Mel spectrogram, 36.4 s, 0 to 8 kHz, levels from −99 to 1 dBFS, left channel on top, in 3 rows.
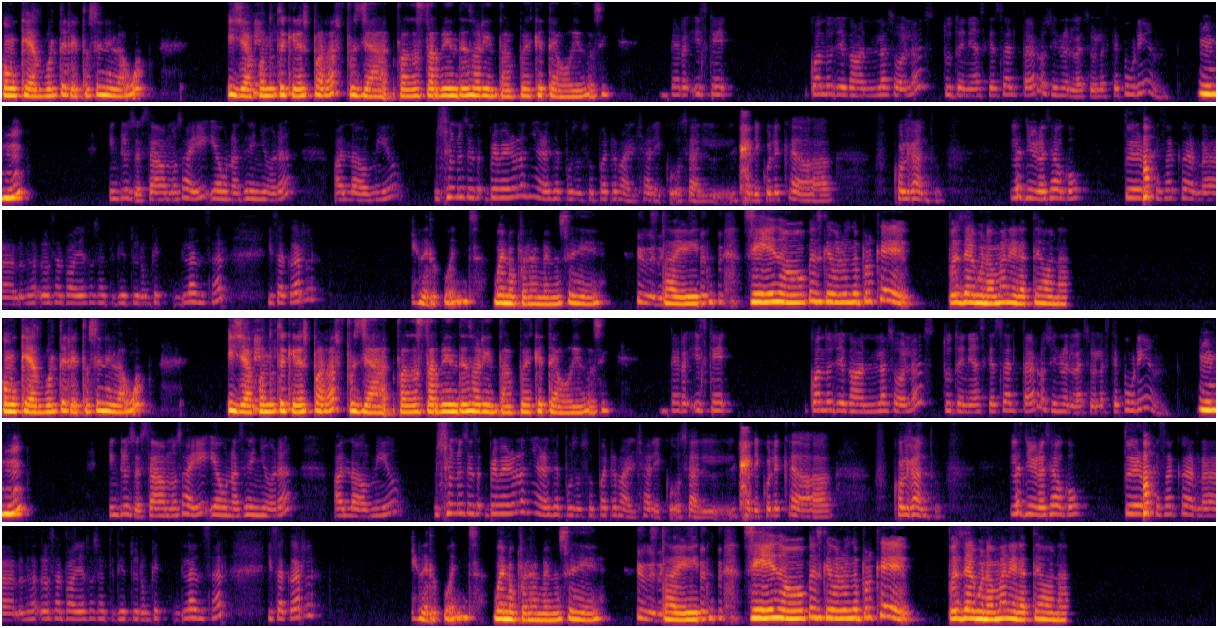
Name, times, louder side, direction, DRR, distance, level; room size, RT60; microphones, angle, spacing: voice 1, 0.0-1.4 2.3-6.1 12.0-12.4 19.5-19.6 23.6-23.7 28.4-30.3 30.9-31.3 31.8-33.4 33.8-34.9, right 2 dB, 20° right, 0.4 m, -19 dB
voice 2, 6.7-7.3 8.1-11.7 13.2-15.0 15.5-16.1 16.5-20.5 21.1-21.6 22.2-23.0 23.4-27.4 30.6-31.4, right 2 dB, 40° right, 0.8 m, -38 dB
4.2 x 2.6 x 3.1 m
head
